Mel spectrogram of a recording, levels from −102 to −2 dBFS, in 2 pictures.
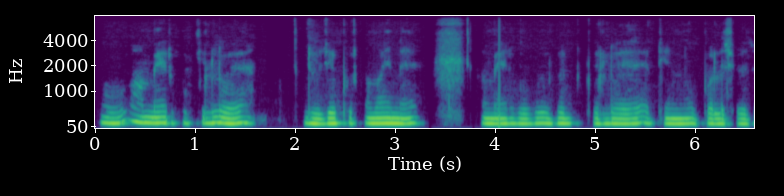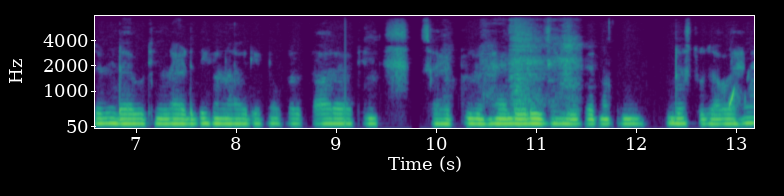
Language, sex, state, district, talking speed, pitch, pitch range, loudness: Marwari, male, Rajasthan, Nagaur, 150 wpm, 130 Hz, 130-135 Hz, -28 LUFS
